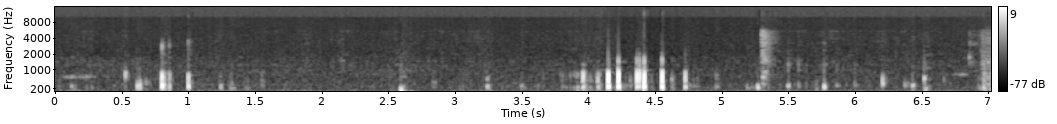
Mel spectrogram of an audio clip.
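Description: Irregular gurgling and bubbling rumbles in short bursts, louder in clusters midway; ordinary stomach growling from moving gas and fluid.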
